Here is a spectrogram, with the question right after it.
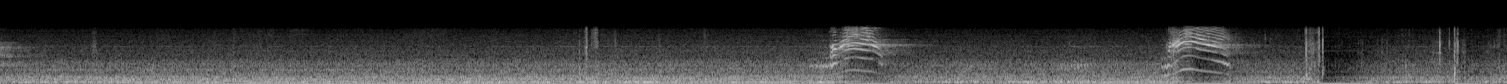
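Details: Kito the domestic cat, 2007 recording of his loud voice: two strong descending meows about three seconds apart amid a constant low rumble, with a few sharp clicks.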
